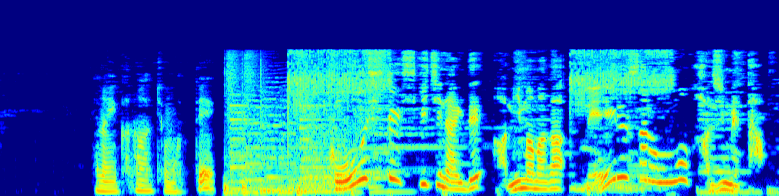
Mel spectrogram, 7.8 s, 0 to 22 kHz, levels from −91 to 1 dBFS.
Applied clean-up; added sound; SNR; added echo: classical method Wiener filter.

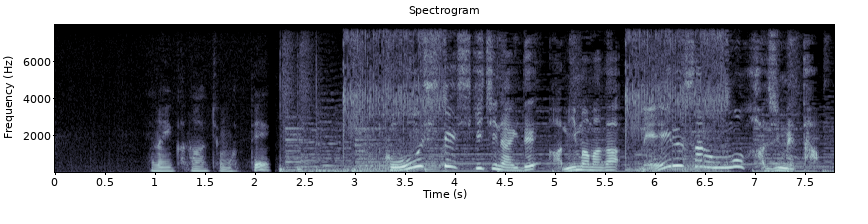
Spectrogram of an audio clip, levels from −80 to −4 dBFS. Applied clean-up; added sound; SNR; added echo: none; Fart; 11 dB; none.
